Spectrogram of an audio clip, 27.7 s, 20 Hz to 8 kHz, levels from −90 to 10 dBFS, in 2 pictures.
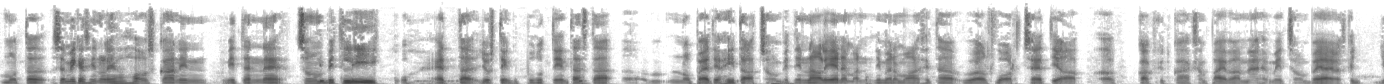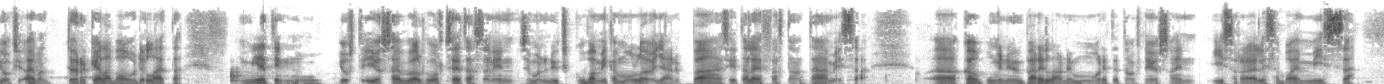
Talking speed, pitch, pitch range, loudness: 160 wpm, 95 Hz, 85-105 Hz, -28 LUFS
